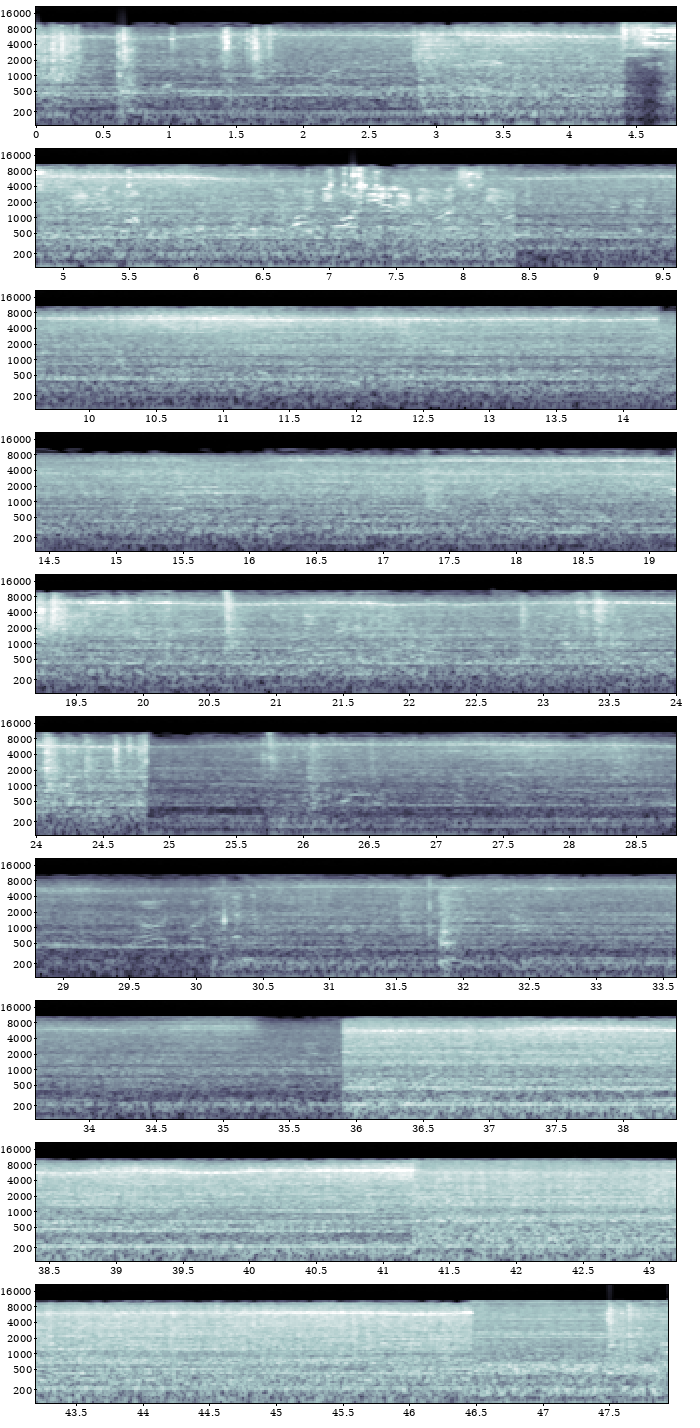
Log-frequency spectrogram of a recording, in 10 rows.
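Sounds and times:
people talking: 0:00.0 - 0:04.1, 0:04.7 - 0:10.8, 0:14.9 - 0:24.9, 0:25.8 - 0:28.2, 0:29.4 - 0:34.6, 0:38.2 - 0:41.5, 0:47.4 - 0:47.9
diesel engines running: 0:00.0 - 0:47.9.

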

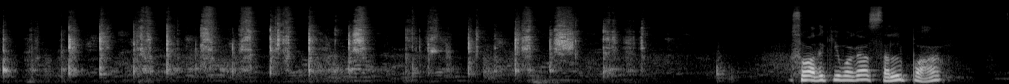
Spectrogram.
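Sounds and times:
batter scraped from a jar: 0:00.2 - 0:06.6.

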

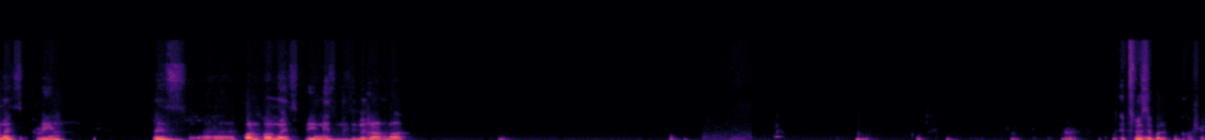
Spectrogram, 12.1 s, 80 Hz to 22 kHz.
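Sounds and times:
low muffled sounds: 0:00.0 - 0:03.7, 0:04.4 - 0:12.0.

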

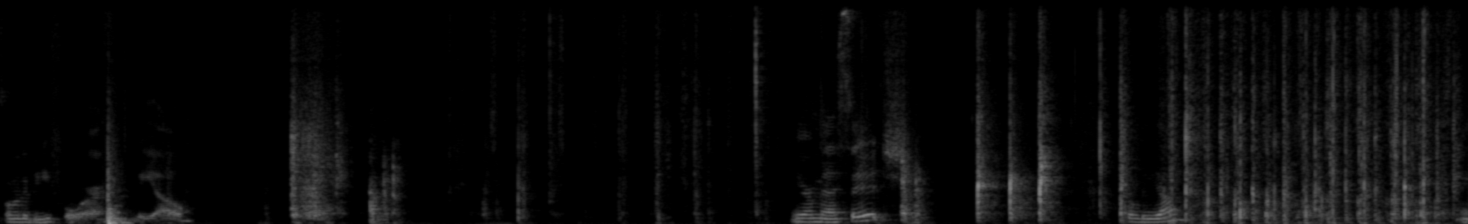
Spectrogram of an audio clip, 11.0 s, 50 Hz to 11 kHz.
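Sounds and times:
cards being shuffled: 0:03.4 - 0:05.9, 0:08.1 - 0:11.0.

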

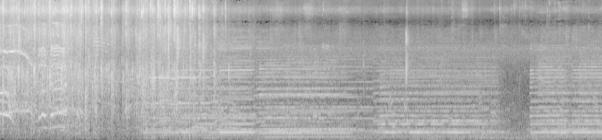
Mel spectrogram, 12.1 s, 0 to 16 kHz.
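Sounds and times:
crowd cheering and applause: 0:00.0 - 0:04.8
marching band low held notes: 0:02.7 - 0:12.0.

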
